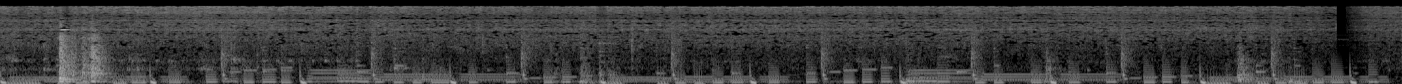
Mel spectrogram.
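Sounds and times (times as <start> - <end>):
background music: 0.0 - 14.0
onion sizzling in oil: 0.0 - 14.0
spatula scraping and tapping pan: 0.4 - 4.5.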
